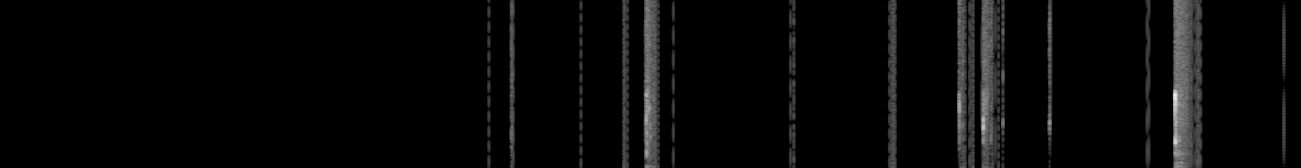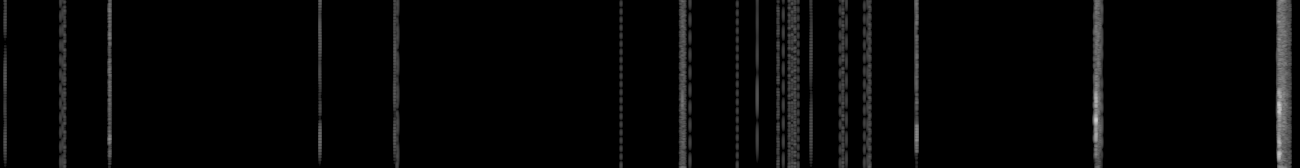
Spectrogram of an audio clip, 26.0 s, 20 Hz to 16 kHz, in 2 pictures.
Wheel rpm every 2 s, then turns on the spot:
0, 0, 0, 0, 0, 0, 0, 0, 0, 0, 0, 0, 0.
none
